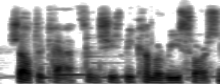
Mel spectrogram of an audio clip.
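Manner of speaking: normal talking voice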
